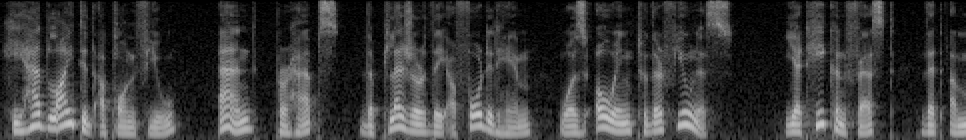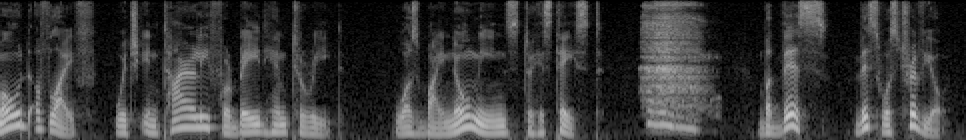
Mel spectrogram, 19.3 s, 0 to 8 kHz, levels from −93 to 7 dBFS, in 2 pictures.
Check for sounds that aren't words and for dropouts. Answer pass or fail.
fail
